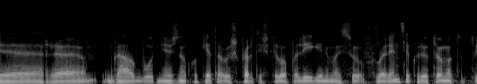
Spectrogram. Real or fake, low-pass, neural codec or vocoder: fake; 7.2 kHz; codec, 16 kHz, 4 kbps, X-Codec, HuBERT features, trained on general audio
